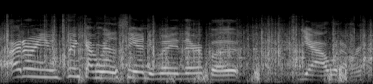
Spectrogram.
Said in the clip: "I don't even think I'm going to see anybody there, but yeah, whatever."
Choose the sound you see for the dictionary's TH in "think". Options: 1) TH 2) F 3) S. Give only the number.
1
